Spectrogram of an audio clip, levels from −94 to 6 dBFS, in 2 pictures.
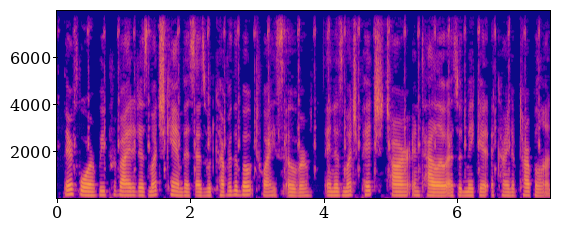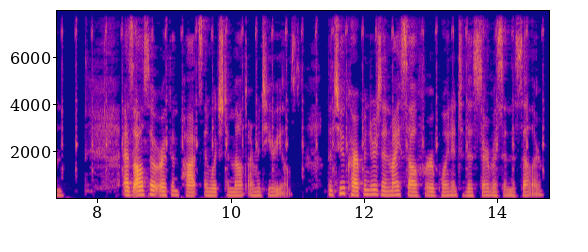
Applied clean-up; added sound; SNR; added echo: classical method spectral subtraction.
